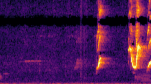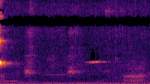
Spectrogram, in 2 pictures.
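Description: Birds calling: three loud, sharp calls that sweep down in pitch, in quick succession about two to three seconds in, with fainter calls around them over a steady low rumble.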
